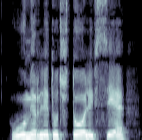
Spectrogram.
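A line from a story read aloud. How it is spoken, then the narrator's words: Yelling. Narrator (Russian): заорал Валера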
